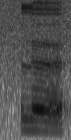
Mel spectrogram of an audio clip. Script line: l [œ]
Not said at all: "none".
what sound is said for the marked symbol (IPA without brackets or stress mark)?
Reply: œ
